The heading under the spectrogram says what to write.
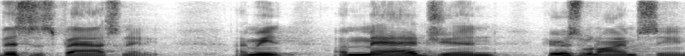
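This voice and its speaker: Over a silent background on a very clean recording, a man speaks at a moderate pace in a medium pitch. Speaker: conspiracy and paranormal YouTuber. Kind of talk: casual video monologue. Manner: animated.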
